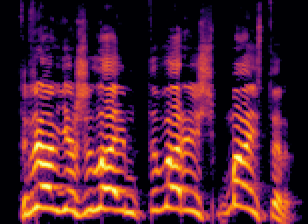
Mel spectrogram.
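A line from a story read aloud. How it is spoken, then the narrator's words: Cheerful discordant group shout. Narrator (Ukrainian): У розлад весело крикнули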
